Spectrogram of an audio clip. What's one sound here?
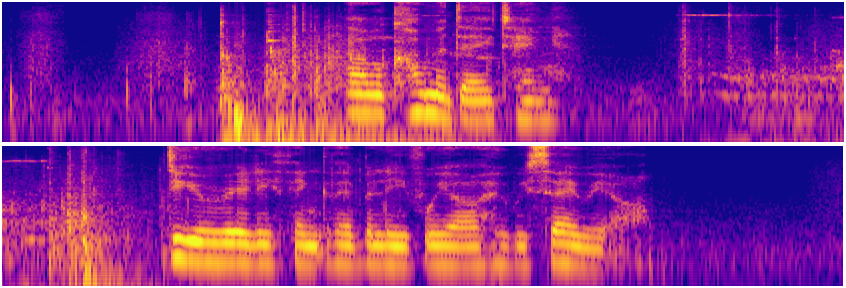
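A young woman speaks calmly and questioningly, close by.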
